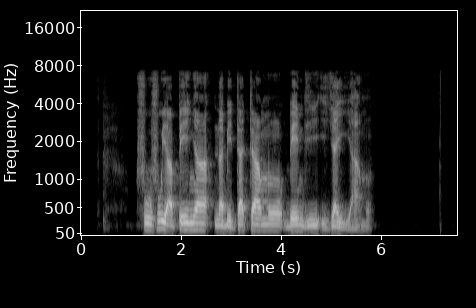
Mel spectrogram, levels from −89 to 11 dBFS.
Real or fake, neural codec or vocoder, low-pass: real; none; 7.2 kHz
